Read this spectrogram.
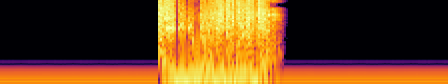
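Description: A heavy blow lands with a loud, harsh smack.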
